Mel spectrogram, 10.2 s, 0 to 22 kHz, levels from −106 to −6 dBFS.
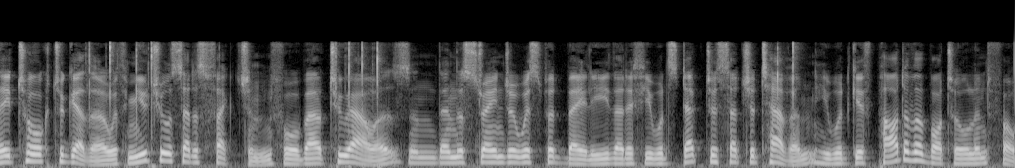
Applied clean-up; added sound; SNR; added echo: none; Tick; 17 dB; none.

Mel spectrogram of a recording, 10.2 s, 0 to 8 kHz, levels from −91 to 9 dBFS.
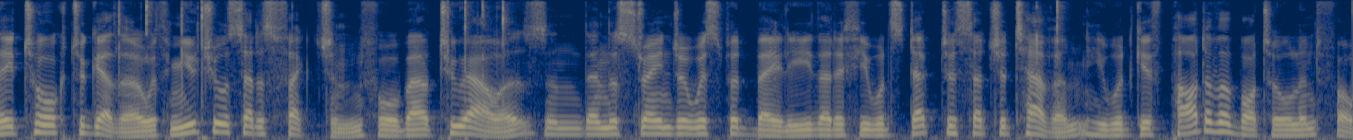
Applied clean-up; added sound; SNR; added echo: neural mask model Resemble Enhance denoiser.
